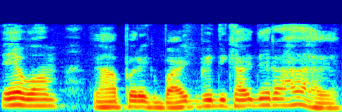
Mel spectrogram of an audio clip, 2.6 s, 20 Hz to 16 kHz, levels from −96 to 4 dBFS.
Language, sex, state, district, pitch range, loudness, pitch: Hindi, male, Jharkhand, Ranchi, 135-170 Hz, -15 LUFS, 160 Hz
